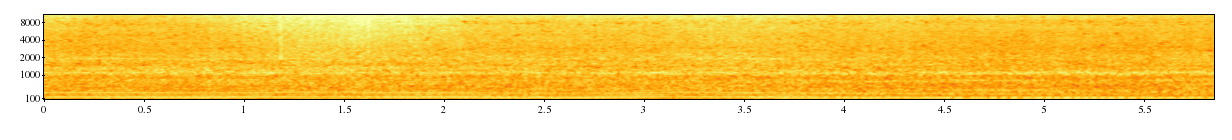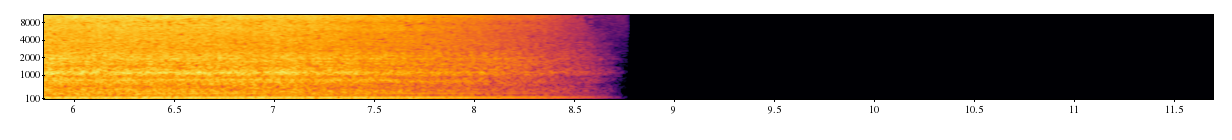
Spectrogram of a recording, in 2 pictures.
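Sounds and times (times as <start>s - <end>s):
jet ski engine recorded onboard: 0.0s - 8.7s.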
